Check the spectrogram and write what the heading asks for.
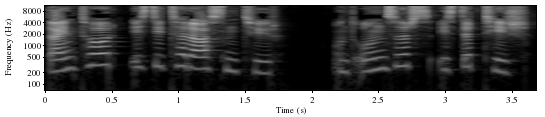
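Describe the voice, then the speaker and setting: A woman voicing an excitable, cheeky young boy in an audiobook, with a shrill, squealing voice. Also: measured pace, clean tone. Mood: cheeky, excited. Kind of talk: audiobook character voice.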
